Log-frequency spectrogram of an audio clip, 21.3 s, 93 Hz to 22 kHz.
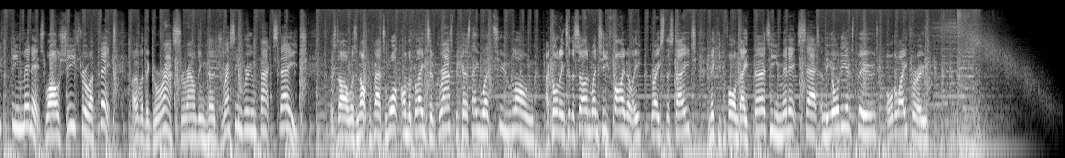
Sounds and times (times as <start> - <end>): Speech: 0.0 - 18.6
Music: 0.0 - 20.9.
